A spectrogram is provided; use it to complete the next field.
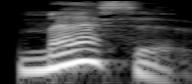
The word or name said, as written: massive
